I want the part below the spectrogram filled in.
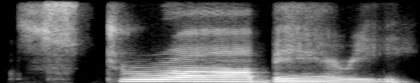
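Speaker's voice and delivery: "Strawberry" slowly, in three beats straw-be-rry; three-syllable English. Shown as a demonstration. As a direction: stretch "Strawberry" with str kept as one cluster. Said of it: "Three syllables".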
